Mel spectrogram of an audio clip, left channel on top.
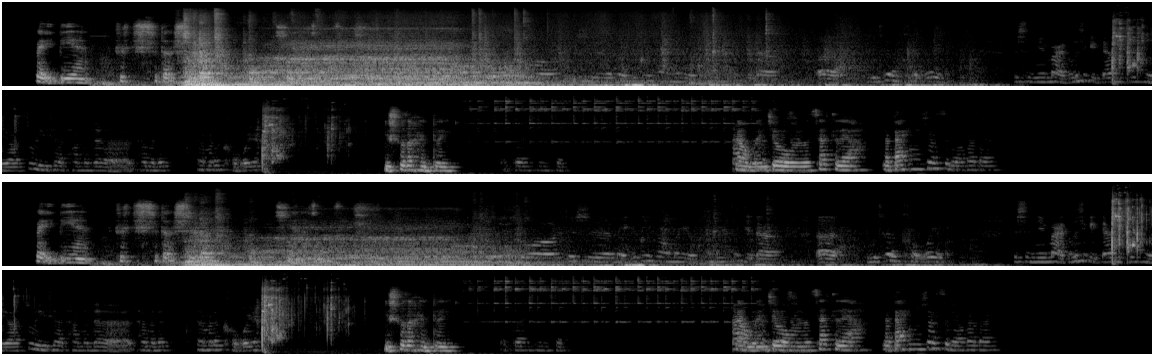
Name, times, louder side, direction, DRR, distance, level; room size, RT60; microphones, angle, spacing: voice 1, 0.3-3.8 15.3-16.1 18.8-20.6, left 2 dB, 10° left, 0.6 m, -34 dB
sound 1, 0.9-10.0, left 6 dB, 85° left, 0.3 m, -29 dB
voice 2, 4.6-13.2 13.4-14.2 14.5-14.6 16.5-17.2 18.8-19.6 20.6-21.5, right 2 dB, 45° right, 0.9 m, -46 dB
Shatter, 11.1-11.7 14.1-15.1, right 6 dB, 65° right, 0.4 m, -33 dB
sound 2, 15.7-19.2, right 2 dB, 25° right, 0.6 m, -42 dB
3.1 x 2.1 x 2.8 m
head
